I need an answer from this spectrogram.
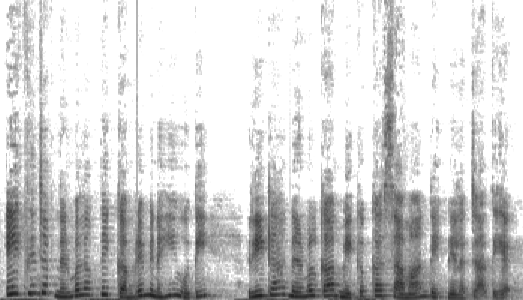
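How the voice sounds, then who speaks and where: A woman narrating a children's cartoon story in a slow, expressive storytelling manner. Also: high-pitched.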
